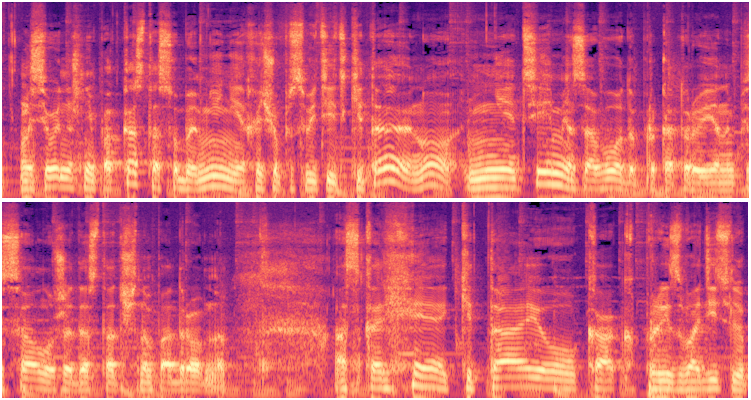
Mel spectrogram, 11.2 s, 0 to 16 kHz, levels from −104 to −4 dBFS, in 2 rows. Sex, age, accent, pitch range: male, 20-39, native, 105-140 Hz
